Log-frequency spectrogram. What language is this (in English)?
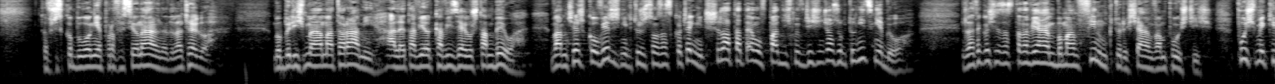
Polish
